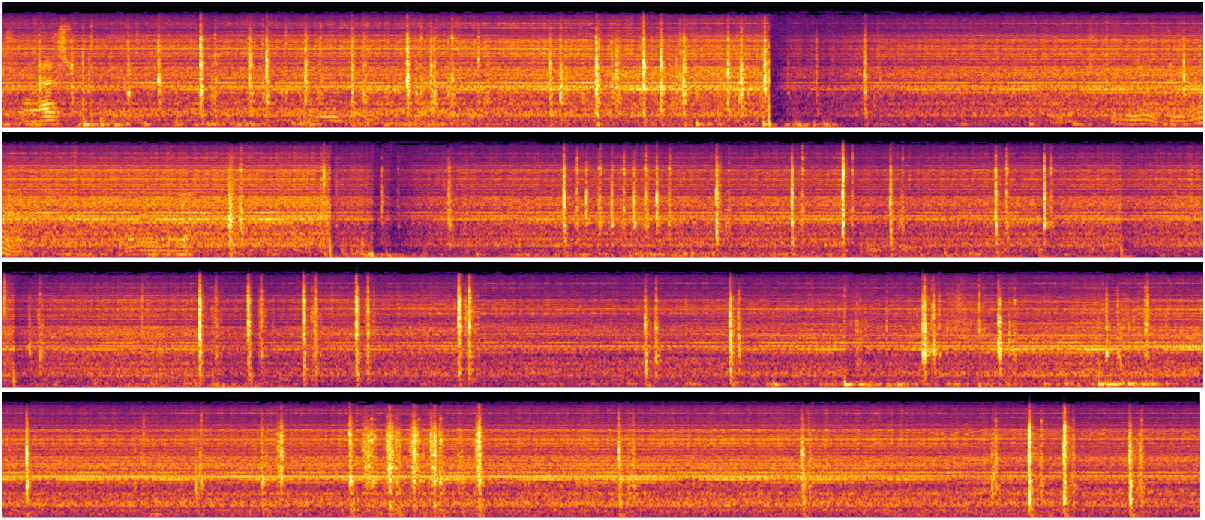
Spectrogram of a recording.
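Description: Rapid typing on a computer keyboard: irregular key clicks over a steady hum, with the sound briefly dropping out about five seconds in and again about ten seconds in.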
